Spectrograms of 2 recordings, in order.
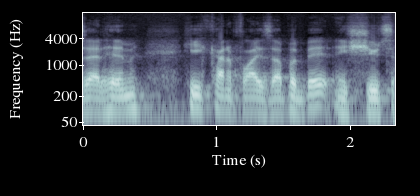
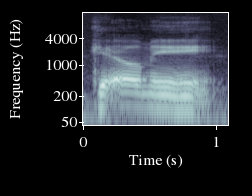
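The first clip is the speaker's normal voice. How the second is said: drawn-out, slightly raised groaning plea; distorted voice; 4 semitones higher than usual. Retold or imitated. Severed head begs Lucy, distorted drawn-out voice. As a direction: imitate a distorted, barely living head. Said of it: "in a distorted voice".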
